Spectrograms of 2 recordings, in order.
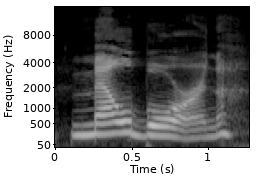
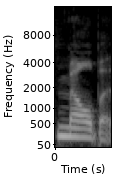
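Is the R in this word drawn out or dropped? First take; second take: drawn out; dropped. First: The R is drawn out in an American accent. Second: The R is dropped in an Australian accent. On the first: The speaker calls it wrong. "they draw out the R, because, like, obviously American accents have that very hard R" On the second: The speaker calls it right. "Like, just, it's Melbourne"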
